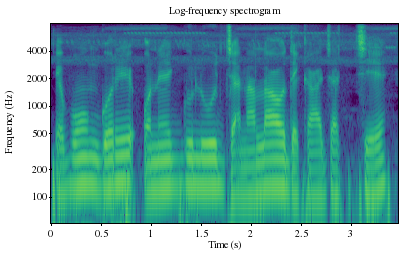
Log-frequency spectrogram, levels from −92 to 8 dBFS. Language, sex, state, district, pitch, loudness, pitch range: Bengali, male, Assam, Hailakandi, 125 Hz, -19 LUFS, 110-130 Hz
